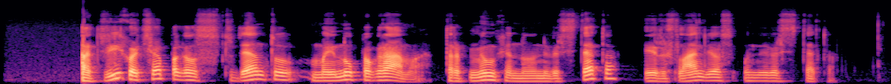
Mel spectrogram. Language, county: Lithuanian, Vilnius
